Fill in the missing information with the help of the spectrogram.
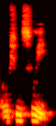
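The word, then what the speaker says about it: Ossian Sweet: by a black man, Ocean Sweet. It's Ossian, but it's pronounced Ocean Sweet.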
